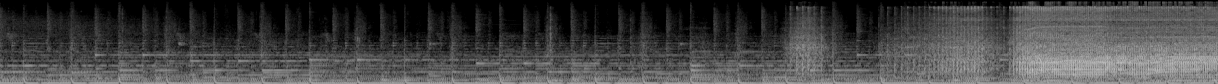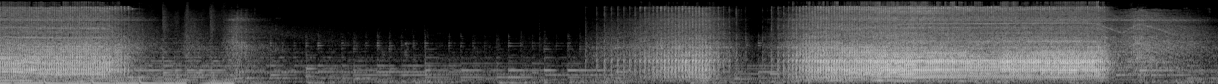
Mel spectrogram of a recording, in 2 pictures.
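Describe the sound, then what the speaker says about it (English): Loud bursts of drilling into a wall with a 5 mm masonry bit, two long grinding runs separated by quieter stretches, with a low hum beforehand; no talking. "we have a 5 mil masonry drill that we will be drilling holes with"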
